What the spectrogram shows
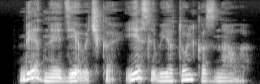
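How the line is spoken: Quiet. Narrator (Russian): тихо сказала Зензен

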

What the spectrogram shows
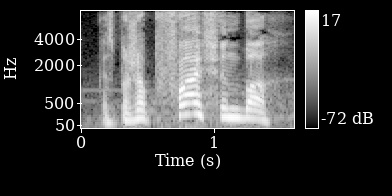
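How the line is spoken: Hussar yelling. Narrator (Russian): зря завопил гусар

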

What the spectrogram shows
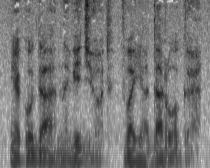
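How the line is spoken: Gloomy question. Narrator (Russian): мрачно спросил Сергей

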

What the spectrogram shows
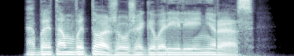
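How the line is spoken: Irritated, through gritted teeth. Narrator (Russian): уже не скрывая раздражения, процедил Виктор

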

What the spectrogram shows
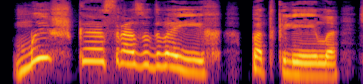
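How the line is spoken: Young woman giggling. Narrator (Russian): хихикнула одна из девиц

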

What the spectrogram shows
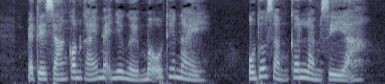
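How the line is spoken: Smiling, teasing. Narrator (Vietnamese): Tôi mỉm cười trêu lại mẹ

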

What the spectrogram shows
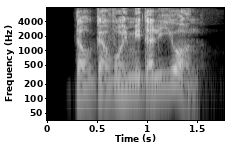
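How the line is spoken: Exclaimed. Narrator (Russian): воскликнул Кайден

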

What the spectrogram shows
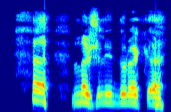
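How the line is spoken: Groan. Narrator (Russian): простонал Арчи

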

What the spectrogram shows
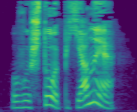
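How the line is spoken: Offended question. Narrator (Russian): обиженно вопросил он

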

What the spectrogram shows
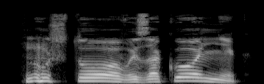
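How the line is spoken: Laughing. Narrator (Russian): принц рассмеялся

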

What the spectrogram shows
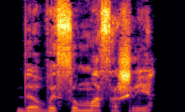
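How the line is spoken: Hissed. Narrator (Russian): зашипел Дейтуш

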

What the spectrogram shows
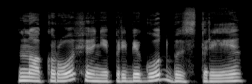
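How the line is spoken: Careless, bored tone. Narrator (Russian): тем же небрежным, скучающим тоном заявил Люциус

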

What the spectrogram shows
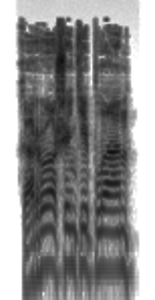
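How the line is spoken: Loud reply. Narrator (Russian): громко отозвался Амос

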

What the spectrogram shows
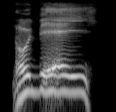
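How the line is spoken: Roaring in chorus. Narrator (Russian): Хором взревели пылающий Мирополк и девчонка-чародейка

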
